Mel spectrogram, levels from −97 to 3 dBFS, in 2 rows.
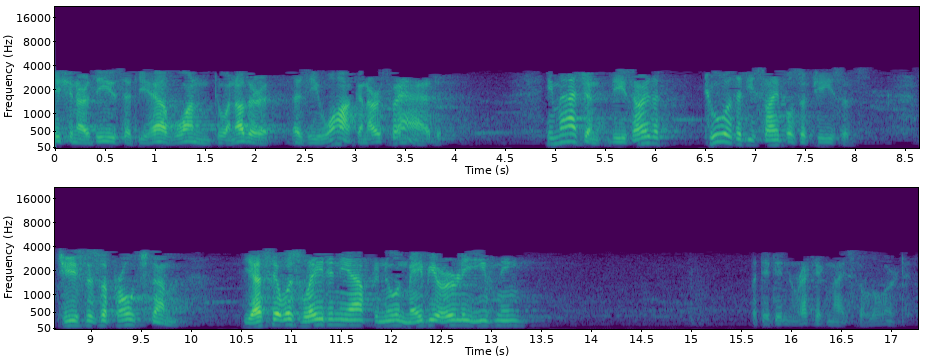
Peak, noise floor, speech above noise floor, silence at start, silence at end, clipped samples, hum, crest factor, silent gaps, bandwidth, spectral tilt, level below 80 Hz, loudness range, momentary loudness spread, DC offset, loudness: -6 dBFS; -65 dBFS; 35 dB; 0 s; 0.1 s; under 0.1%; none; 24 dB; none; 3.9 kHz; -1 dB/octave; under -90 dBFS; 15 LU; 18 LU; under 0.1%; -29 LUFS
